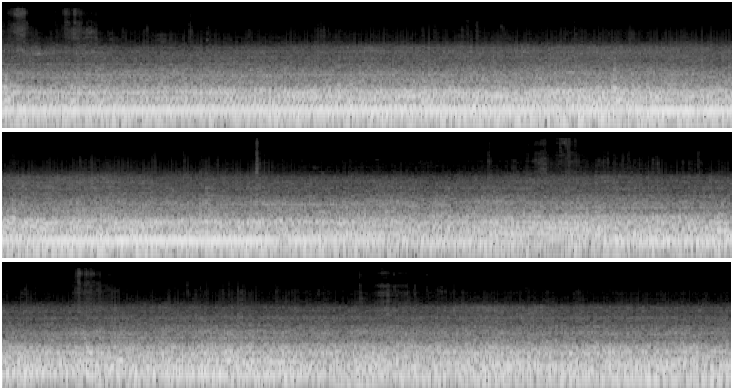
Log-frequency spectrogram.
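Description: Inside a moving diesel passenger train: a steady low drone and rumble from the engines and the wheels running on the track. The low hum eases a little about halfway through.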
